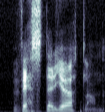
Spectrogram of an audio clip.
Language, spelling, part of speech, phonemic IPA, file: Swedish, Västergötland, proper noun, /ˈvɛstɛrˌjøːtland/, Sv-Västergötland.ogg
- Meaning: Västergötland, West Geatland (a historical province in western Sweden)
